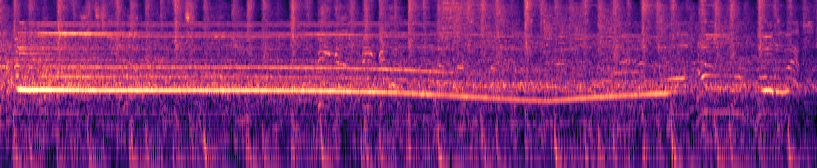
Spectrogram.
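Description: A Brazilian football commentator's drawn-out goal call, one long held note of about six and a half seconds that sags slightly in pitch before breaking off. It plays over background music.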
